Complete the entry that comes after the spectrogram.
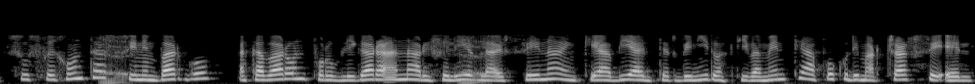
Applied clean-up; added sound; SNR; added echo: none; Burping, eructation; 13 dB; none.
